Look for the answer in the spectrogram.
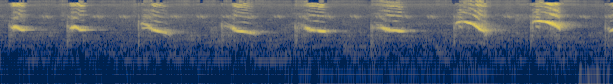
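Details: Greater green leafbird in a cage, trained for stamina and longer breath without free-flight exercise, sings eight loud, clear downslurred whistled notes, evenly spaced about every third of a second, the last ones higher and sharper.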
